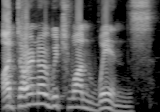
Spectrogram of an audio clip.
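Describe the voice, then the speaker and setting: A young man hosting a live basketball watchalong, swearing often and yelling at big plays, his voice going hoarse and cracking. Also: high voice, big pitch swings, slow. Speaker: host.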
